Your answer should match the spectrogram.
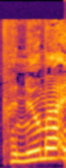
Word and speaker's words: pneuma: You pronounce the P. It's pneuma in Greek and ruach in Hebrew.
